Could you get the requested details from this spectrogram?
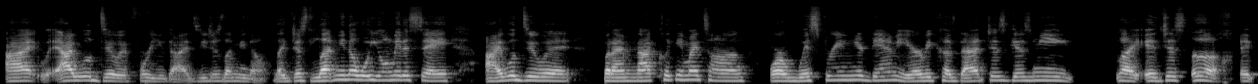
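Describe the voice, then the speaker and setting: A young adult woman chatting casually and rambling on her live stream, often trailing off and breaking into laughter. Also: fairly low pitch. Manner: chatty, rambling, quick swings into laughter and exasperation.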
